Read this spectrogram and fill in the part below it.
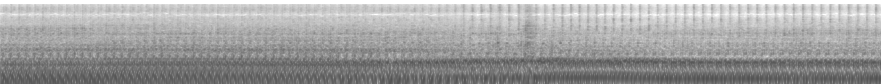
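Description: A diesel engine runs close by with a loud, steady, rapid knocking rattle.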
